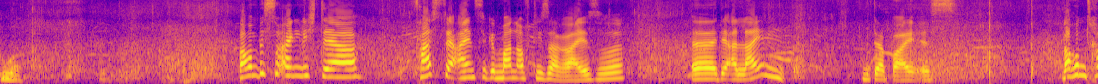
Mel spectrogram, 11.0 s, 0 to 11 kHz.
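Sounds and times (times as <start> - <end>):
sea waves washing onto the shore: 0.0 - 10.9
speech: 2.4 - 9.5, 10.6 - 10.9.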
